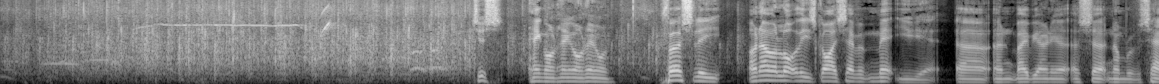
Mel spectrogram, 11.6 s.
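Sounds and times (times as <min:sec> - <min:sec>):
audience applause welcoming guests onto the stage at a church gathering: 0:00.0 - 0:08.1
speech: 0:04.8 - 0:11.5.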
